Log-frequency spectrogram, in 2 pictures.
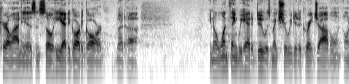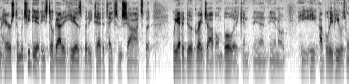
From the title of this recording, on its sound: Press Conferences & Post-Game Interviews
